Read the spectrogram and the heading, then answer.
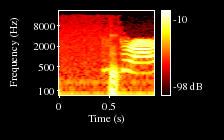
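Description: A single high, thin kitten meow rises and holds for about half a second, fairly loud, just after a brief low burst of sound.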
